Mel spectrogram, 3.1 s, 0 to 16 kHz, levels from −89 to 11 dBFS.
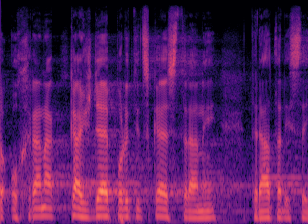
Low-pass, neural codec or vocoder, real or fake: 14.4 kHz; none; real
